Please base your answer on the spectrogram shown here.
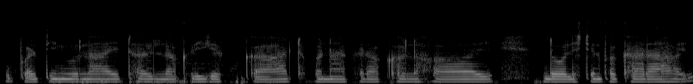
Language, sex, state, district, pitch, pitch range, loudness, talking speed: Bajjika, male, Bihar, Vaishali, 125 Hz, 120-125 Hz, -42 LUFS, 140 wpm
